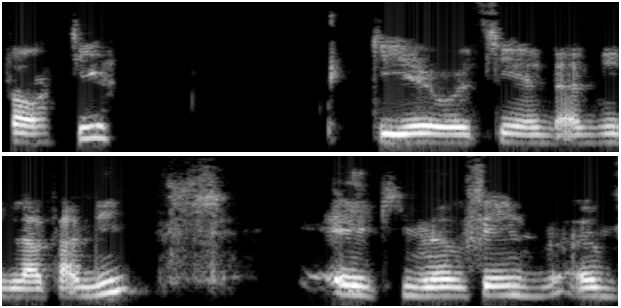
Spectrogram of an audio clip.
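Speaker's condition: Dystonia; rare neurological dystonia, onset in childhood

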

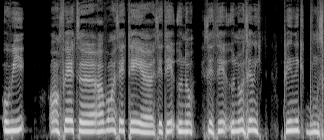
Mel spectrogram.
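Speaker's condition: Down syndrome, trisomy 21

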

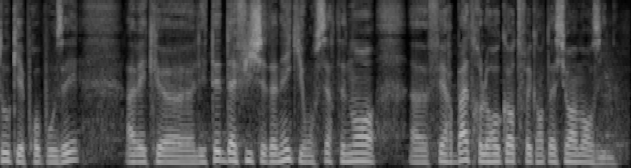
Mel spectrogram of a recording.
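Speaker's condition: No condition

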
